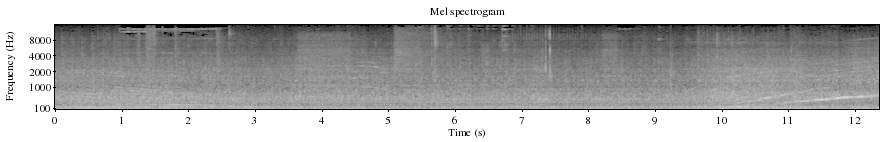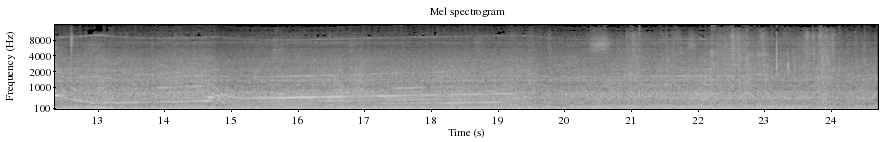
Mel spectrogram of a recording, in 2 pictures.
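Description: Scania L94UB bus's five-cylinder diesel with its ZF 5HP-502C automatic gearbox, heard from on board over a steady low rumble. After an early fall in revs, the bus pulls away about ten seconds in: the engine note climbs, drops at an upshift a couple of seconds later, then climbs again.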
